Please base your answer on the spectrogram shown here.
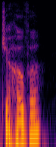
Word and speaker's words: Jehovah: And Jehovah, you pronounce it with a Y and a W, but instead of a J and a V, is so often called the living God to distinguish him from these.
